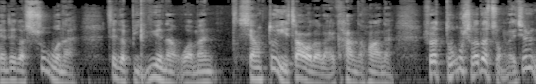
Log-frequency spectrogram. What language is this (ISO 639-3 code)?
zho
